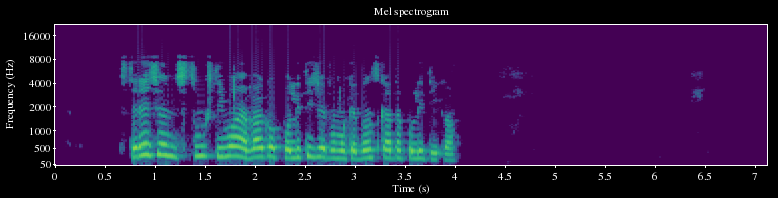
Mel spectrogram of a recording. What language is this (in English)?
Macedonian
